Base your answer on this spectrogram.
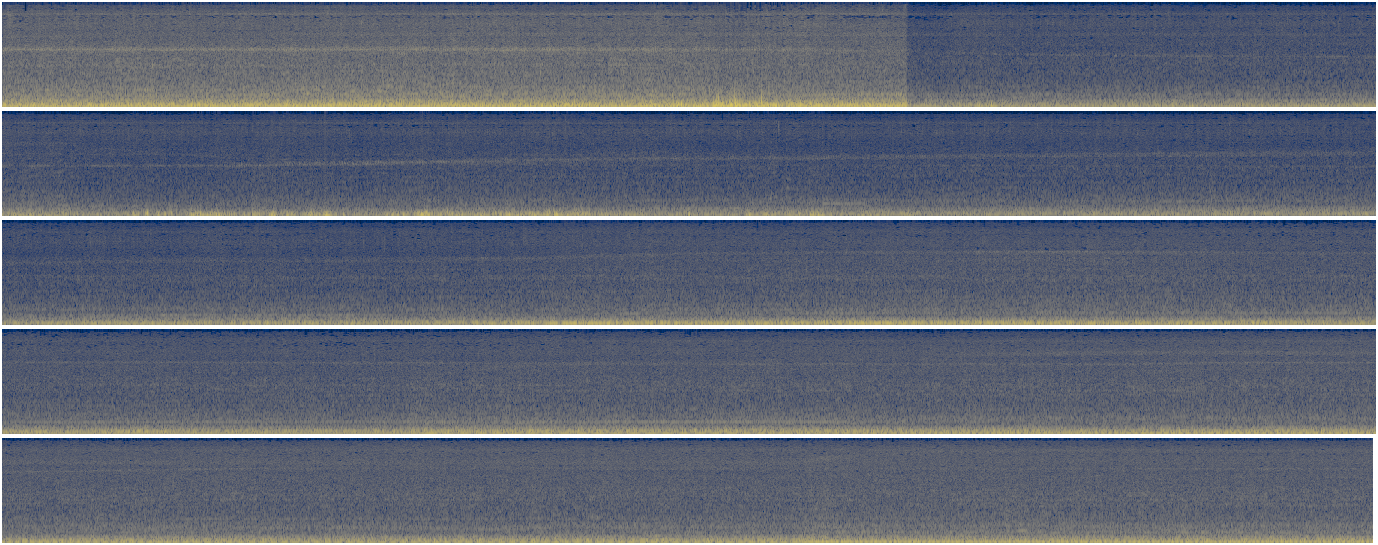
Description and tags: Ferry between Lumut and Pangkor Island (both Perak - Malaysia)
